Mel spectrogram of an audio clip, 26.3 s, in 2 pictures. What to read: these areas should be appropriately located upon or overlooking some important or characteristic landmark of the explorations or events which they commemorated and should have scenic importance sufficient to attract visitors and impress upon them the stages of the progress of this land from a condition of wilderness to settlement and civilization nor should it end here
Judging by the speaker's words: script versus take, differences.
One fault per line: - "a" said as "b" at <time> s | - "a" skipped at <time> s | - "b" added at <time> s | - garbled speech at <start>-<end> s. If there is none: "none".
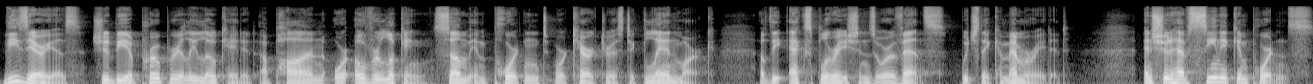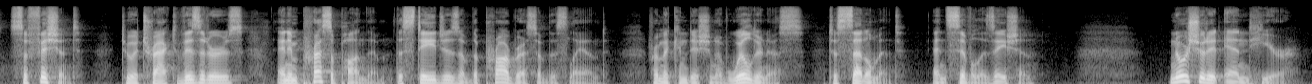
none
